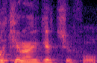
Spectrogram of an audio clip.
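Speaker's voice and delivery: put-on Greek-accented serving woman voice, barmaid style. Voicing a server coming over to take an order: Greek accent. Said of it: "Greek voice".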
